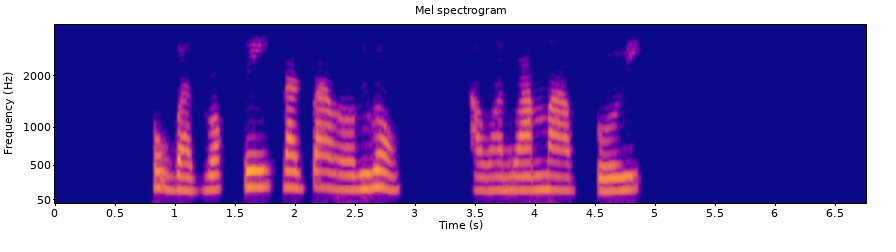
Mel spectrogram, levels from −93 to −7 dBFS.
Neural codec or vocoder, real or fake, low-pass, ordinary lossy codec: codec, 16 kHz, 1 kbps, X-Codec, HuBERT features, trained on LibriSpeech; fake; 3.6 kHz; none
